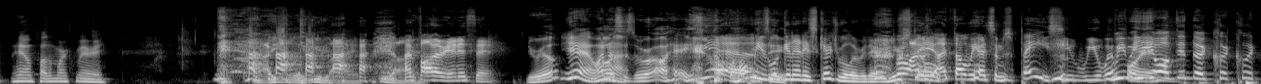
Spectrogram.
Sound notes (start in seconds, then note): 2.1 laughs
